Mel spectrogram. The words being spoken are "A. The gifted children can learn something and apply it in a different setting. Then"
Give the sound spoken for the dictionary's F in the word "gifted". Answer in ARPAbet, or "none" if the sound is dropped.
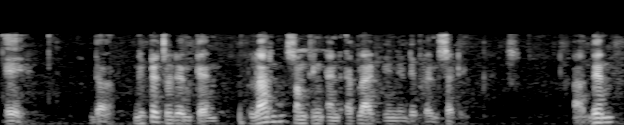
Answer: P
